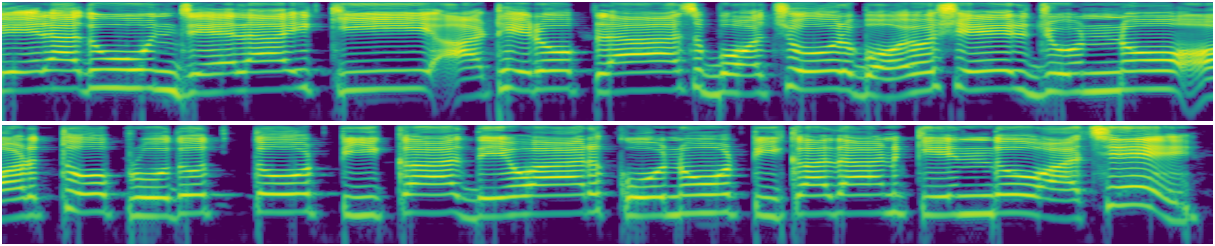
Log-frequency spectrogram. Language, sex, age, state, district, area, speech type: Bengali, female, 30-45, West Bengal, Purba Medinipur, rural, read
